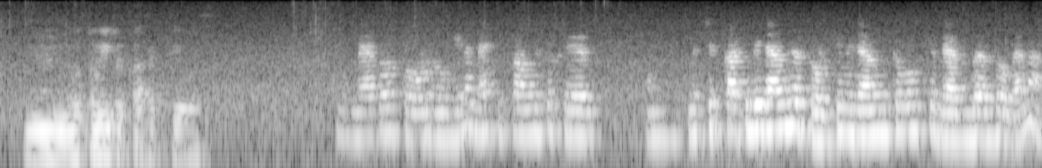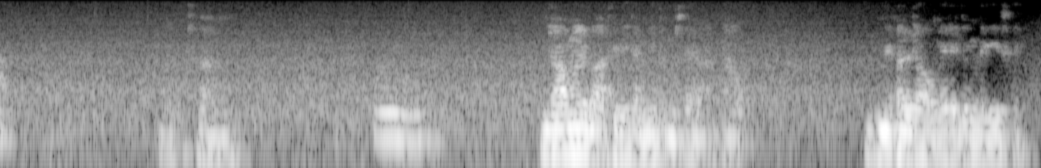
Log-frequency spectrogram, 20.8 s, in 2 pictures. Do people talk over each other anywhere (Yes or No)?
No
